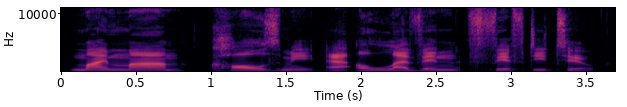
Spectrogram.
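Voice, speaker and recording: A young man telling a story in casual chat, animated and swearing freely. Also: medium pitch, slow pace, clean tone, no room sound, clean studio sound. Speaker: podcast guest.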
